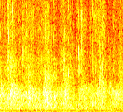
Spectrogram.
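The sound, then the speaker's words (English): An audience claps hands as a signal to God in a dense, steady wash of overlapping claps, sustained and even in loudness with no distinct individual beats and no voices. “If that sounds like you, go ahead and clap your hands and signal it to God.”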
